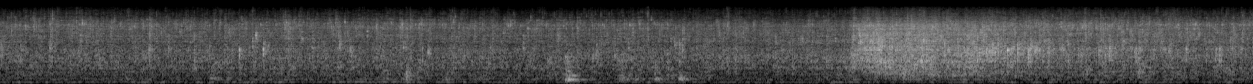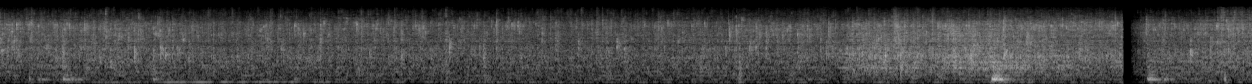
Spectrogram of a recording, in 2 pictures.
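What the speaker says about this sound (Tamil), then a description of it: "இந்த மீனை நம்ம நல்லா கிறிஸ்பியாகவே பொரிச்சு எடுத்துக்கலாம்." Fish frying crispy in hot oil for fish biryani, a steady, close hiss and sizzle that swells louder for a stretch and carries on throughout, alone with no talk.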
